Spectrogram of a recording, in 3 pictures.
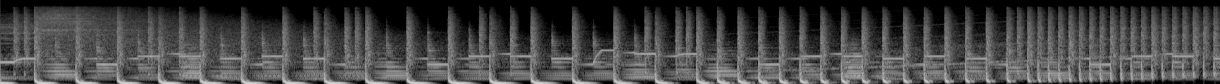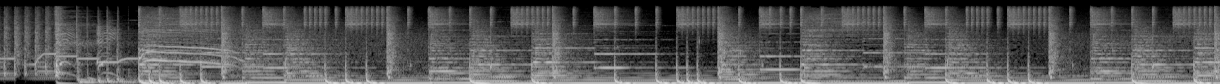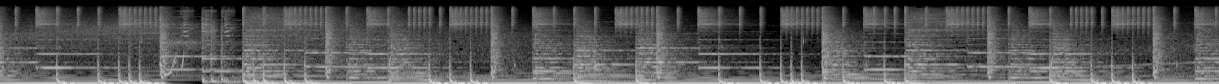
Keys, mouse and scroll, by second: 0.7 click, 5.4 middle click, 5.8 3, 5.9 click, 6.2 scroll down 1, 6.3-8.8 middle drag, 8.8 g, 10.3-11.3 middle drag, 11.3 ctrl+r, 13.3-14.5 middle drag, 14.5 p, 15.2 Tab, 15.6 click, 16.3 Tab, 16.7 click, 17.0 alt+click, 19.2 ctrl+x, 20.3 Tab, 20.8 click, 21.2 Tab, 21.7 a, 22.0-22.6 scroll up 1, 22.6 e, 24.6-25.6 middle drag, 25.6 1, 25.7-27.7 middle drag, 27.7 click, 28.1 middle click, 28.5 scroll down 1, 28.7 x, 29.4 middle click, 30.0 a, 30.3 middle click, 31.2-32.9 scroll up 2, 32.9 s, 33.8 g, 34.7 middle click, 35.4 alt+e.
